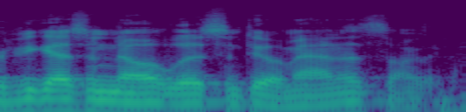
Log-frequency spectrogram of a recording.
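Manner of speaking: ordinary delivery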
